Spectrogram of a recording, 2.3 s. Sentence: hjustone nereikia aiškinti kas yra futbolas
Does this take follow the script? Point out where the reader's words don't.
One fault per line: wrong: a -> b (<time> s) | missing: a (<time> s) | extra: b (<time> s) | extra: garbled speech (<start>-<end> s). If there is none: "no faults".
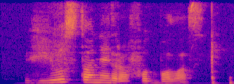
missing: nereikia aiškinti kas (1.1 s)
